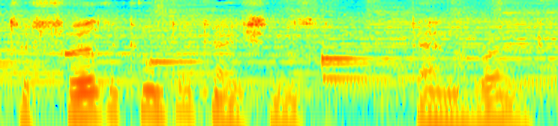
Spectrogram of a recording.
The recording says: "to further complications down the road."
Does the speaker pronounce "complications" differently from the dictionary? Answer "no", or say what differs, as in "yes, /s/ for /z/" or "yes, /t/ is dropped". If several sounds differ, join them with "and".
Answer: no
